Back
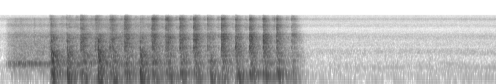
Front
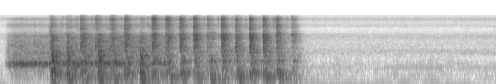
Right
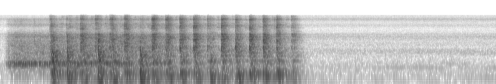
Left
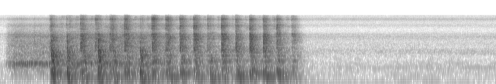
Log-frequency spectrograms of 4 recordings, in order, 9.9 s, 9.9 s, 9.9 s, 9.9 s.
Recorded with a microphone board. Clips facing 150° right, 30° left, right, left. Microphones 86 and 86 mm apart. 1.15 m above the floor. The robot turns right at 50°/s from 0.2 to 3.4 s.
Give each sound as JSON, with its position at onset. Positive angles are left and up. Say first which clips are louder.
{"t": 1.0, "sound": "chopping", "louder": "back 1 dB, left 1 dB", "azimuth_deg": 140, "distance_m": 4.0}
